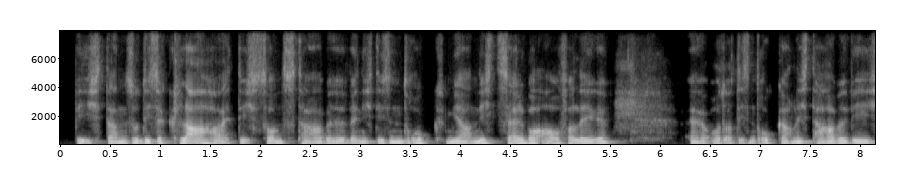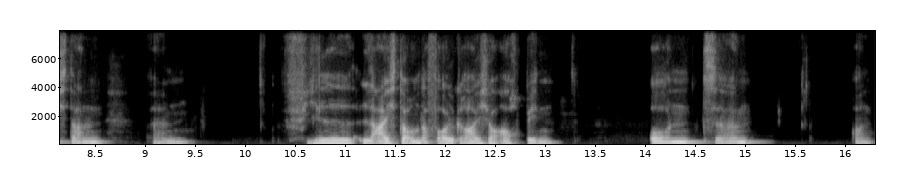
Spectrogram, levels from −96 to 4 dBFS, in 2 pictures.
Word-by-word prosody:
Wie 110 - +1
ich 105 -1 -7
dann 105 0 +1
so 110 -1 0
diese 110 +1 +1
Klarheit, 115 - +1
die - - -1
ich - - -7
sonst 110 +1 -2
habe, 105 0 -1
wenn 100 +1 -1
ich 105 0 -6
diesen 105 -2 +2
Druck 125 +3 -2
mir 110 -3 +2
nicht 110 +1 +1
selber 120 +2 +1
auferlege, 110 -2 0 0.7
äh, 105 0 -2
oder 105 -2 -4
diesen - - -6
Druck 115 0 -4
gar 100 -2 -2
nicht 105 +1 0
habe, 110 +1 0
wie 100 -1 +2
ich 105 0 -6
dann, 100 +1 -2 0.4
ähm, 100 +4 -7 0.9
viel 125 0 +2
leichter 115 +5 +2
und 115 0 +4
erfolgreicher 120 +1 0
auch 115 0 -3
bin. 90 -7 -3 0.9
Und, 105 0 +3
ähm, 100 +1 -2 0.8
und 95 +1 -8
105 Hz, 140 wpm, -22 LUFS, 105-115 Hz, 0.9 s, und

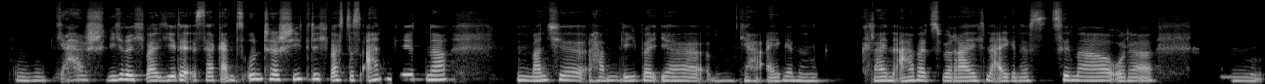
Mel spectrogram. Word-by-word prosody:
Mhm, 180 0 -5
ja, 210 - -4
schwierig, 210 +2 +2
weil 180 +1 +2
jeder 190 +2 +3
ist 185 0 0
ja 190 0 +1
ganz 195 -1 +1
unterschiedlich, 235 +1 +3
was 195 +1 +2
das 200 +1 -1
angeht, 230 +1 +1
ne? 220 +1 +4 0.7
Manche 195 0 0
haben 175 +1 -3
lieber 180 +1 -1
ihr, 175 -2 -1
hm, 170 +1 -9
ja, 170 -2 -3
eigenen 165 0 -2 0.4
kleinen 180 0 0
Arbeitsbereich, 175 -2 +1
'n 190 - -1
eigenes 175 +1 -2
Zimmer 180 -2 0
oder, 165 - -2 0.8
hm, 165 -2 -6
180 Hz, 130 wpm, -22 LUFS, 175-200 Hz, 0.8 s, ne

